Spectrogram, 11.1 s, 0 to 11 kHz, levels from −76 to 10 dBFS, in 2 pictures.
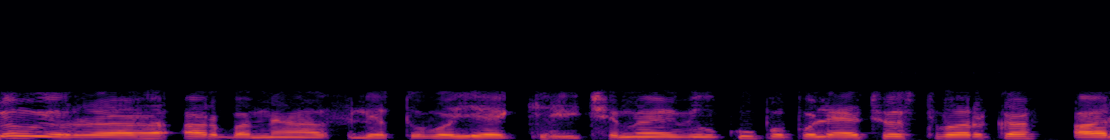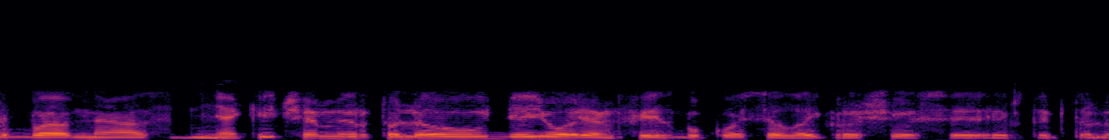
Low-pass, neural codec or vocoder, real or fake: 7.2 kHz; codec, 16 kHz, 4 kbps, FreqCodec, larger model; fake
